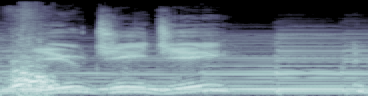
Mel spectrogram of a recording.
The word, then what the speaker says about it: UG: hobby one more for the ug uh it's pronounced ug sir u g it's ug it's not difficult you didn't tell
